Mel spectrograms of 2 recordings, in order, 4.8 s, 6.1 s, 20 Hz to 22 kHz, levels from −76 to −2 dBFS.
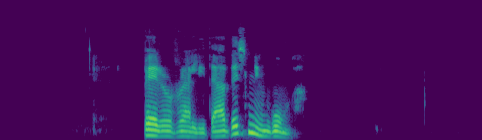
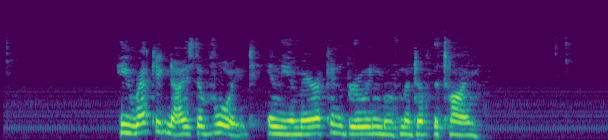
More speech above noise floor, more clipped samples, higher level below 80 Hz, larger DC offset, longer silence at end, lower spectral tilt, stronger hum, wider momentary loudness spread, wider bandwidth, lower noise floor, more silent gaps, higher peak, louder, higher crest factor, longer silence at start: first, 57 dB vs 42 dB; neither; second, -76 dBFS vs -56 dBFS; neither; first, 1.8 s vs 1.3 s; second, -5 dB/octave vs -7.5 dB/octave; neither; about the same, 6 LU vs 4 LU; first, 10 kHz vs 7 kHz; first, -77 dBFS vs -54 dBFS; neither; about the same, -2 dBFS vs -2 dBFS; second, -21 LUFS vs -13 LUFS; first, 24 dB vs 12 dB; first, 1.45 s vs 1.2 s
